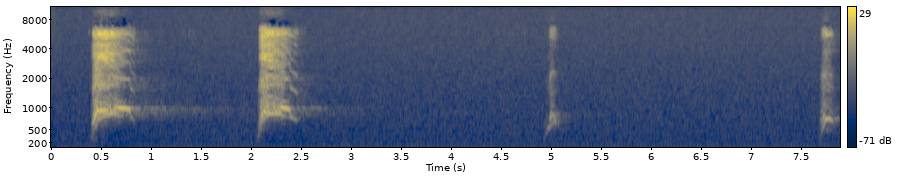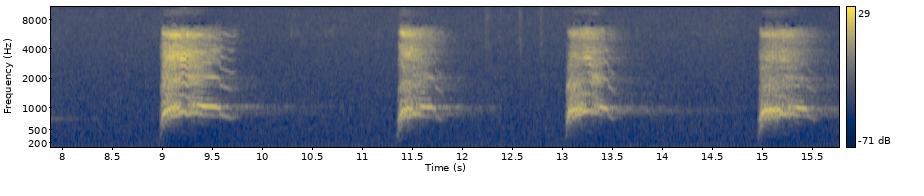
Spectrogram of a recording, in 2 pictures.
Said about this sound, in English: I thought I would feature a common sound that red fox make. It's sort of their bark, even though it doesn't really sound so much like a bark, but here is a recording of a red fox vocalizing now.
